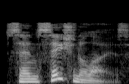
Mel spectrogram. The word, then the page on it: sensationalise: British English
